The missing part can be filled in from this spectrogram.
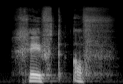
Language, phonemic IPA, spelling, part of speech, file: Dutch, /ˈɣeft ˈɑf/, geeft af, verb, Nl-geeft af.ogg
- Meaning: inflection of afgeven: 1. second/third-person singular present indicative 2. plural imperative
